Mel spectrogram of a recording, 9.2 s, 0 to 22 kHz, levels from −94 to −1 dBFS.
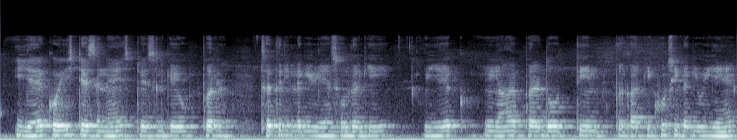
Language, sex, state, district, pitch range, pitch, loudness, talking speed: Hindi, male, Rajasthan, Bikaner, 130-135 Hz, 135 Hz, -18 LUFS, 170 wpm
